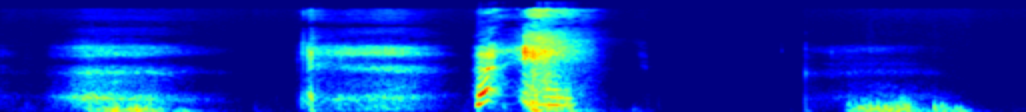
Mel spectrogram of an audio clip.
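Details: Person with a head cold that has got worse: noisy breaths and sniffs around one sharp, explosive sneeze, during nonstop sneezing and sniffing.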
